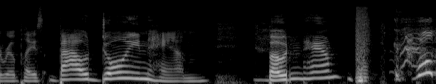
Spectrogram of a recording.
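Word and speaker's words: Bowdoinham: place bow doing ham bodenham well but this is how it's spelled before everyone judges me b-o-w-d-o-i-n-h-a-m bodenham is that's it bodenham but it looks like bow Downham there's also um an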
